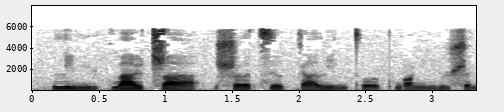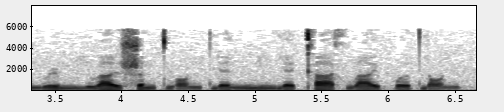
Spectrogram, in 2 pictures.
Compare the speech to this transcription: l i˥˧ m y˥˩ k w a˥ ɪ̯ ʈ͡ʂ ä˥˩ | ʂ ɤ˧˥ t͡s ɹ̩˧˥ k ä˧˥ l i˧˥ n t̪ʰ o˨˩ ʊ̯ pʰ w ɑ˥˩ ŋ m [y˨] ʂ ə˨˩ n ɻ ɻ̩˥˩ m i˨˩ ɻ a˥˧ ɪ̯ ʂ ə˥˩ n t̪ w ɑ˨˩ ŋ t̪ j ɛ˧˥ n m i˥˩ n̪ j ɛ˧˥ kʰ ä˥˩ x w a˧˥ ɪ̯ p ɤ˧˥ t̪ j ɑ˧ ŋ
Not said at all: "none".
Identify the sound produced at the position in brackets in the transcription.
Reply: y˧˥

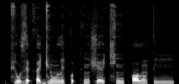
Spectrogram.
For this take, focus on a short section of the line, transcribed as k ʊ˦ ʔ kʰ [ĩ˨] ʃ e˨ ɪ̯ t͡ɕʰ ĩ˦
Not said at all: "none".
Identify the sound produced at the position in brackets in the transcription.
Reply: ĩ˨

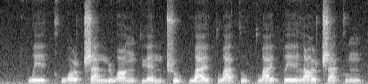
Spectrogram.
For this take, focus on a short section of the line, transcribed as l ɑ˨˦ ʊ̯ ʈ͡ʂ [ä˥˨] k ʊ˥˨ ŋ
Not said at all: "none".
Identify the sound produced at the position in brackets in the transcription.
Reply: ä˨˦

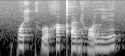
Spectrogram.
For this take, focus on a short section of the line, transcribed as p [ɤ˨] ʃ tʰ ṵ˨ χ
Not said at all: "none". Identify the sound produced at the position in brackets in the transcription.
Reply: ɔ˨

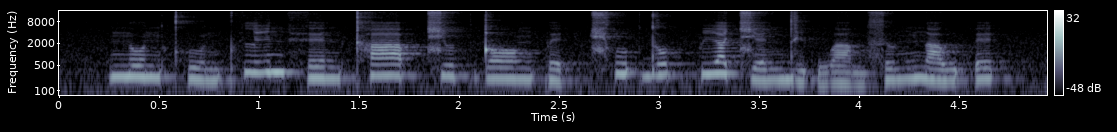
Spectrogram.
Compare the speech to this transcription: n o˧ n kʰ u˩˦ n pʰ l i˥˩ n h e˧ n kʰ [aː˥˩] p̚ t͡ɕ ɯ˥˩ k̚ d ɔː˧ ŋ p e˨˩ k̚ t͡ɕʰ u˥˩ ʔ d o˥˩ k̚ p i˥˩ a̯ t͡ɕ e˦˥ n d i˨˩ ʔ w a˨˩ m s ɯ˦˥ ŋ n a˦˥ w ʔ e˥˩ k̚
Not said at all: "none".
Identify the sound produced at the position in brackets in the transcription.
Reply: aː˥˩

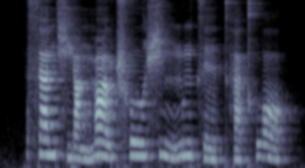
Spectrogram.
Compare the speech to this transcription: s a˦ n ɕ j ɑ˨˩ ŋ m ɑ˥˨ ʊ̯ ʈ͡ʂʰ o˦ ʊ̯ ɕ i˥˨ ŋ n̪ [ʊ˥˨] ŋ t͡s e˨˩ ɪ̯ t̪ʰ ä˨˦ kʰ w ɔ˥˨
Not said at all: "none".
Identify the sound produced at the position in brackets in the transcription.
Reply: ʊ˦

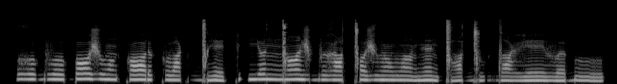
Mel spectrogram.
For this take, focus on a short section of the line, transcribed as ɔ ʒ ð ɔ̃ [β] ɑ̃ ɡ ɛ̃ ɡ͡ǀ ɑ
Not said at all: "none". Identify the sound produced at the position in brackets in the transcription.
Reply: β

